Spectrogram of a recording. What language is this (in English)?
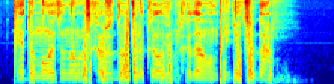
Russian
